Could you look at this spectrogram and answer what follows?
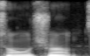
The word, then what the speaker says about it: Tone Trump: It's just Tone Trump, sound like it's spelled.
